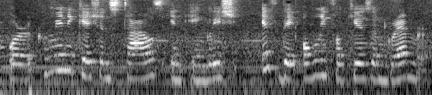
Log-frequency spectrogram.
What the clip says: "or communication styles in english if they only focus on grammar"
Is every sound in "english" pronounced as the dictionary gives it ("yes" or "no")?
yes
